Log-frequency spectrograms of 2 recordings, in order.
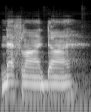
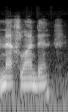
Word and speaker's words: Nephlon Don: find my music on youtube just type in nephlon don and that's how it's pronounced not neff london n-e-p-h-l-o-n-d-o-n then you can follow me at neflondon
